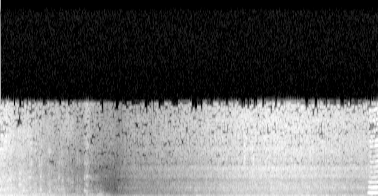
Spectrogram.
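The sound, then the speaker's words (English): A steady, loud mechanical rumble of the dawn train running on rails, dipping briefly before rolling on continuously, with a sharp tonal blast right at the end. “Why do we have to catch the dawn train?”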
